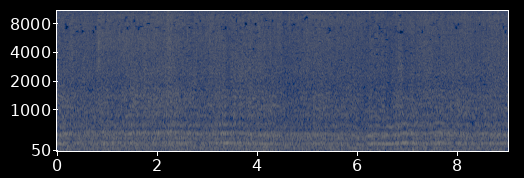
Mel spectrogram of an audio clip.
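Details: Bees droning in a continuous low, layered hum whose pitch drifts up and down a little. A few faint ticks and clicks come through, but the buzzing dominates the whole time.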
